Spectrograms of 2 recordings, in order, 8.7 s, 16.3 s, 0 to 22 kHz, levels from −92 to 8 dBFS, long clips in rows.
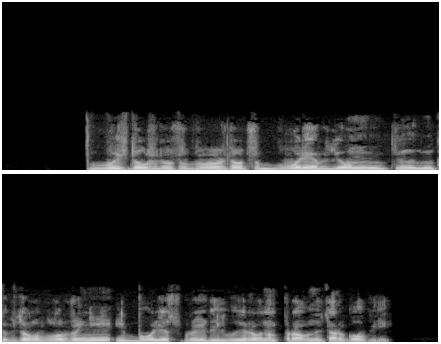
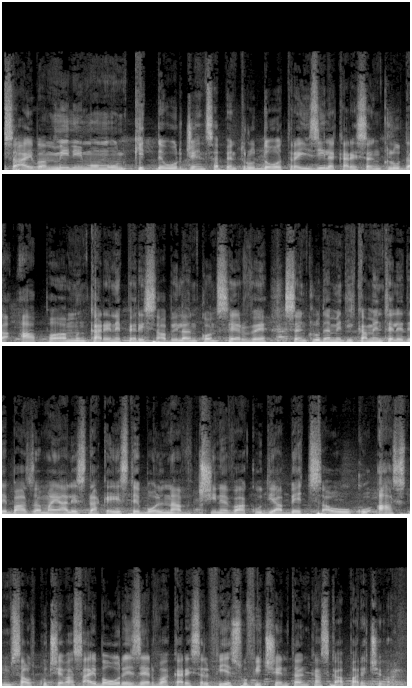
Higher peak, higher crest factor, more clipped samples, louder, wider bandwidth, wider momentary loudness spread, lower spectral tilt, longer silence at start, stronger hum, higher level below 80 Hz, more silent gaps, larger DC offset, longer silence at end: about the same, -2 dBFS vs -2 dBFS; about the same, 14 dB vs 16 dB; neither; first, -17 LUFS vs -20 LUFS; second, 7.4 kHz vs 15.5 kHz; first, 6 LU vs 3 LU; first, -7.5 dB/octave vs -4 dB/octave; first, 0.85 s vs 0 s; neither; second, -58 dBFS vs -32 dBFS; neither; neither; first, 0.55 s vs 0 s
